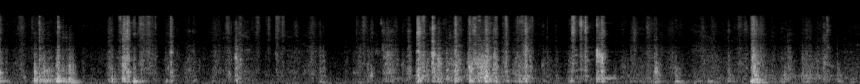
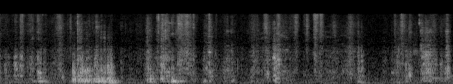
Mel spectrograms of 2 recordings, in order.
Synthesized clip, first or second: first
